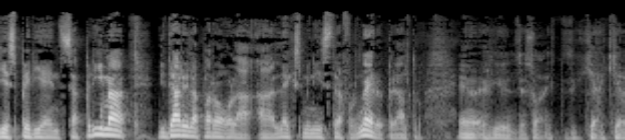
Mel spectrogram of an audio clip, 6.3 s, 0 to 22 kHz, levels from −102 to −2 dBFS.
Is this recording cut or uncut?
uncut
